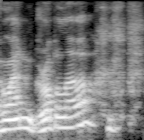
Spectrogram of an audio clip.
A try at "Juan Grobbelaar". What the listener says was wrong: Need to roll the R. Then it will work.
